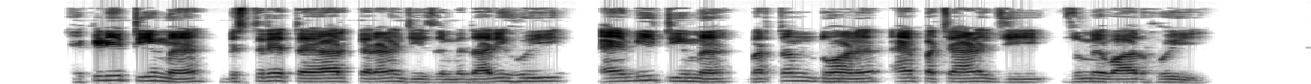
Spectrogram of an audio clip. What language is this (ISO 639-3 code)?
snd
